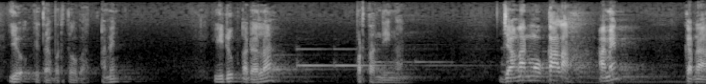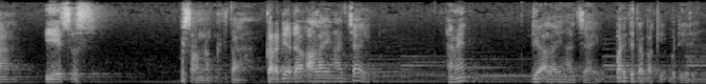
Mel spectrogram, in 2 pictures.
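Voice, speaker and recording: Male pastor, lively sermon, long church-hall reverb, music underneath. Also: lowish voice. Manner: lively, storytelling with acted voices.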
